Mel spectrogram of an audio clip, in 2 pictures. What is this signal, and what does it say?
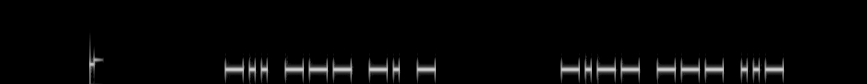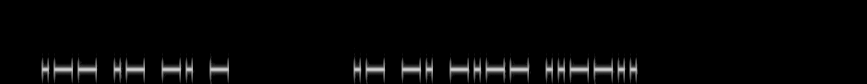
Morse code, heard as a keyed tone, about 20 wpm, 700 Hz. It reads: DONT YOU WANT ANY?
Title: 3x Word-Spacing - Sentences from Top 300 Words - 20wpm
